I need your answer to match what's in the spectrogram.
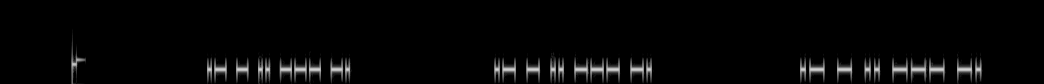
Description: Morse code, heard as a keyed tone, about 31 wpm, 690 Hz. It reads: ATION ATION ATION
